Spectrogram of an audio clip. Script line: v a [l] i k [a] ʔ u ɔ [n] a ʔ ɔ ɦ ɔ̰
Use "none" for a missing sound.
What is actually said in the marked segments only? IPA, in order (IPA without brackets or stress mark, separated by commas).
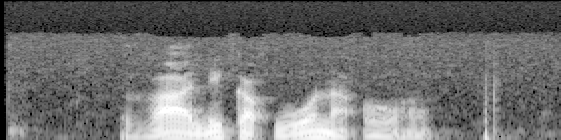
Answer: l, a, n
